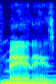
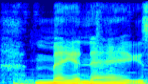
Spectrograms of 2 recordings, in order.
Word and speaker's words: mayonnaise: But it has that many syllables. Like, literally, that's not even a pronunciation difference. When you say mayonnaise, you are taking away an entire syllable from the word mayonnaise or mayonnaise.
